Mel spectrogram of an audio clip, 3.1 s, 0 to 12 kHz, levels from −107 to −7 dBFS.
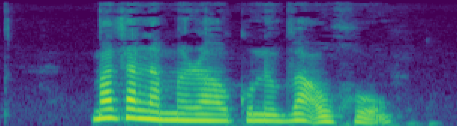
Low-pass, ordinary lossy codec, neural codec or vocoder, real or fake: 10.8 kHz; MP3, 64 kbps; none; real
